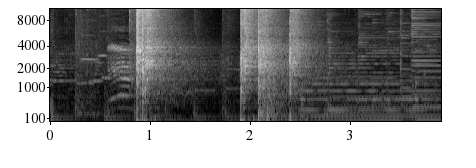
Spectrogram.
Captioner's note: gunfire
